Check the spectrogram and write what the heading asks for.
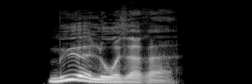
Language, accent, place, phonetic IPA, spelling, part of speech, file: German, Germany, Berlin, [ˈmyːəˌloːzəʁə], mühelosere, adjective, De-mühelosere.ogg
- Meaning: inflection of mühelos: 1. strong/mixed nominative/accusative feminine singular comparative degree 2. strong nominative/accusative plural comparative degree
